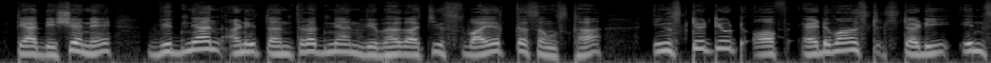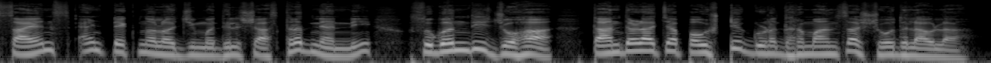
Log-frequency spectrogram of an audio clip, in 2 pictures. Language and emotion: Marathi, neutral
